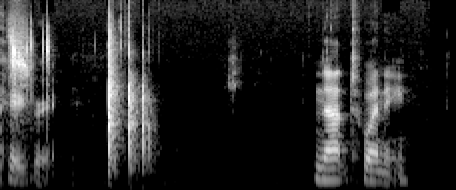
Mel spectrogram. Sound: dice clack

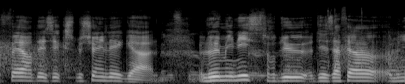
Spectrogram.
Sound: applause

